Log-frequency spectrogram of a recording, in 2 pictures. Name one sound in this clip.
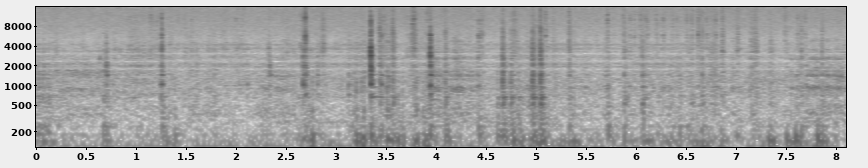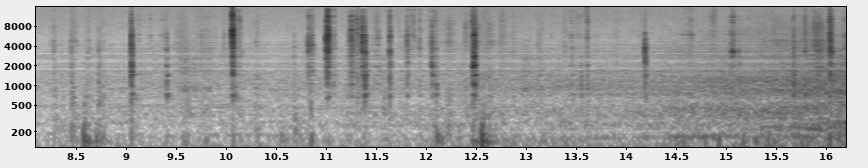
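A metal tool clicks and scrapes against a metal ring.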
